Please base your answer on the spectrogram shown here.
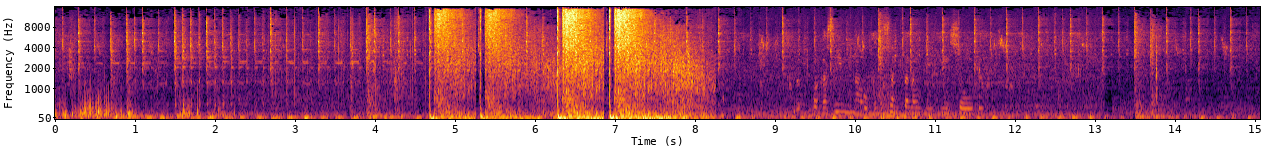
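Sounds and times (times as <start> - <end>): fast ticking beat: 0.4 - 6.3, 8.2 - 15.0
loud gunshots: 4.7 - 8.3.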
